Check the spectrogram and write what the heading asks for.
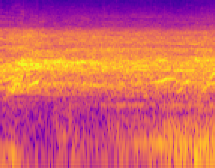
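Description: A group of young women shouting and cheering together in celebration, many voices overlapping.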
